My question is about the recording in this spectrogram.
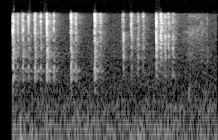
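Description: Computer keyboard typing: a quick run of keystrokes in short bunches that thin out toward the end.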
